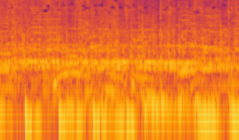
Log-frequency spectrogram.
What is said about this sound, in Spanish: escuchar aplausos humanos. estoy fascinado.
